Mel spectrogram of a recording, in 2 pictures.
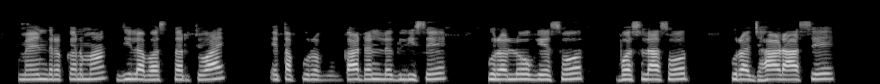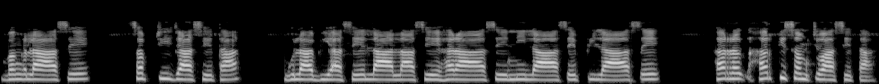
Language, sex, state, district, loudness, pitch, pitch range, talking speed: Halbi, female, Chhattisgarh, Bastar, -17 LUFS, 230 Hz, 220-240 Hz, 145 wpm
